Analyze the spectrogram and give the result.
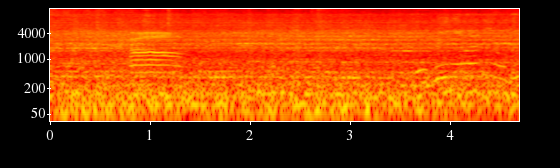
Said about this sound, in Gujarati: ટ્રેન છે પેસેન્જર ટ્રેન છે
